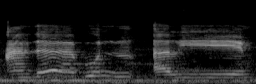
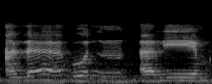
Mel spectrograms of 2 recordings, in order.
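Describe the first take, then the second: No difference in how they are said.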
